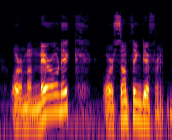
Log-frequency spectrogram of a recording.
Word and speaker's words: Mamaroneck: I don't know if it's Mamaroneck or Mamaroneck or something different. But M-A-M-A like Mama, and then Roenick like Jeremy Roenick, the hockey player. R-O-N-E-C-K.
